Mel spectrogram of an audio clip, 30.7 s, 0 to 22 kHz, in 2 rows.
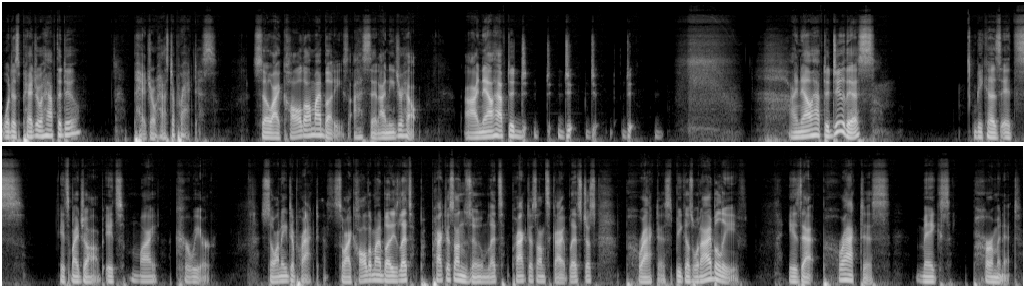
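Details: Adult male, aged 50, real stuttering for 45 years, with 20 years of speech therapy; he describes blocks with eyes closing and arm movements while pushing through them. Finding: stuttering.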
